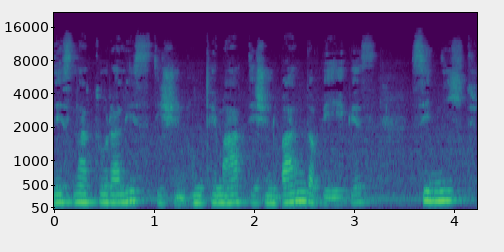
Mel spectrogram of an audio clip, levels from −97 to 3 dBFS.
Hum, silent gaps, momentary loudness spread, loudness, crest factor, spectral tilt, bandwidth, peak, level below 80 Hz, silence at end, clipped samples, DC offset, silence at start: none; none; 15 LU; -32 LUFS; 14 dB; -6.5 dB/octave; 13.5 kHz; -18 dBFS; -70 dBFS; 0 s; under 0.1%; under 0.1%; 0 s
